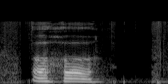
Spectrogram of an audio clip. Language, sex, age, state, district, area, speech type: Kashmiri, male, 60+, Jammu and Kashmir, Baramulla, rural, read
